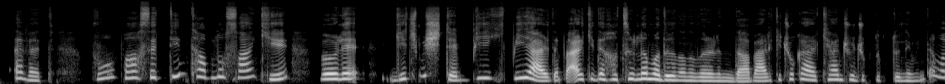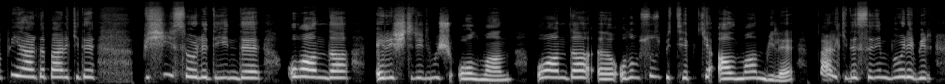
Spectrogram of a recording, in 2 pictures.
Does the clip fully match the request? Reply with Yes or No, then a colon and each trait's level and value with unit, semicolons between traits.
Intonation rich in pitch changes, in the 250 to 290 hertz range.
Yes: wide, 6.3 semitones; very high, 285 Hz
